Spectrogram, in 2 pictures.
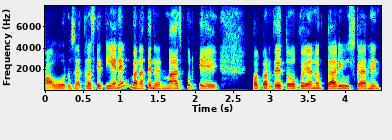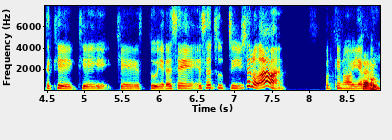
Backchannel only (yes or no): no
